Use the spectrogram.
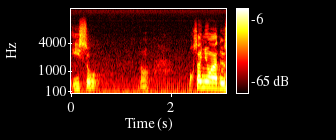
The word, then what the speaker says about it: Esau: Remember Esau, yun ang pronunciation, Esau.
